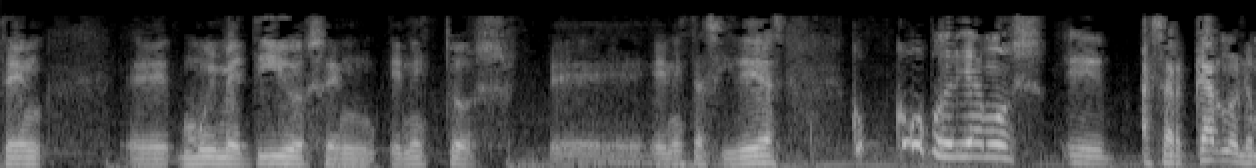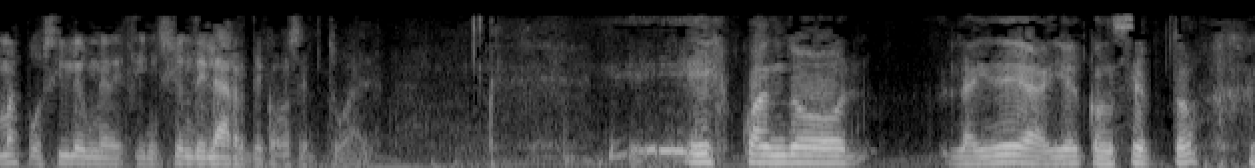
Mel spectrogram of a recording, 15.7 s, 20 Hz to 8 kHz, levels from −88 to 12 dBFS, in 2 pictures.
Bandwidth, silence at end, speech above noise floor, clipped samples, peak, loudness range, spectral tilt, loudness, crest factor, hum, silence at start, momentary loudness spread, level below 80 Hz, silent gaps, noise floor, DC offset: 6 kHz; 0 s; 22 dB; under 0.1%; -6 dBFS; 7 LU; -7.5 dB/octave; -23 LUFS; 18 dB; none; 0 s; 19 LU; -48 dBFS; none; -44 dBFS; under 0.1%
